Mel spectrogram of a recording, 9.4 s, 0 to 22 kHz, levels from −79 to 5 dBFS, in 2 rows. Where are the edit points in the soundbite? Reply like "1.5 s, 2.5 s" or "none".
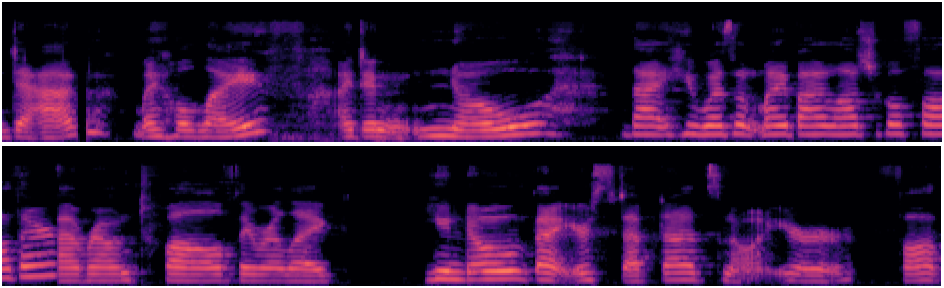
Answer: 5.0 s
